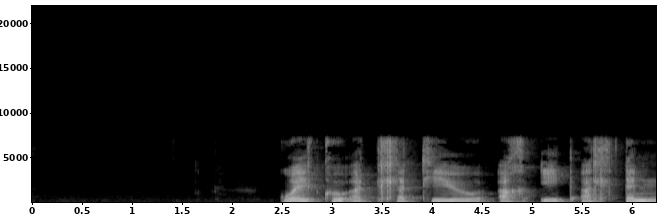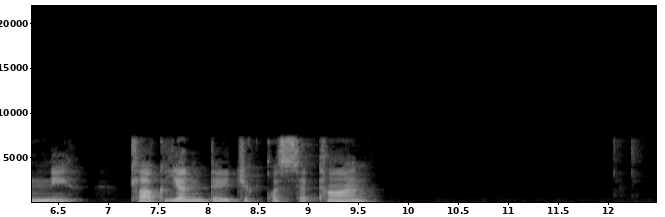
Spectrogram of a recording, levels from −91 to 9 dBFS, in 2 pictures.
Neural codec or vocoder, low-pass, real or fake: none; 7.2 kHz; real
